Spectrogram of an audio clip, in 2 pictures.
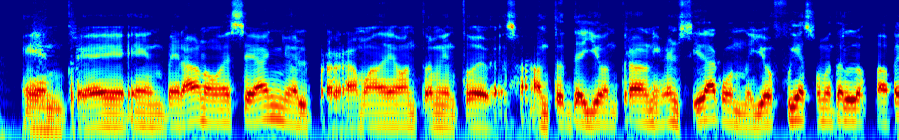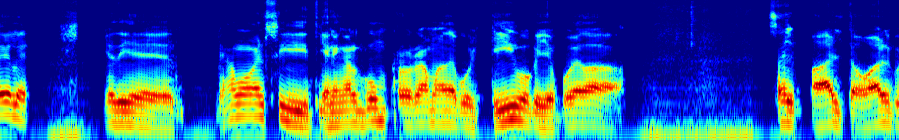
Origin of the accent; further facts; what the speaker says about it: Sabana Seca, Puerto Rico; moved away as an adult; now in United States; yo soy un chamaco humilde de barrio, yo vengo de Sabana Seca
